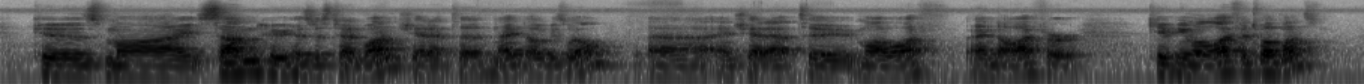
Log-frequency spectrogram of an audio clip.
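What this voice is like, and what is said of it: Sick, hoarse-sounding voice. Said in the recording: “As you can probably hear in my voice, I'm still currently recovering from my second bout of tonsillitis”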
